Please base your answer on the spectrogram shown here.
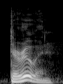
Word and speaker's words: Derouen: He's like, and I said Derouen, and he goes, how you say it? And I go, Derouen.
